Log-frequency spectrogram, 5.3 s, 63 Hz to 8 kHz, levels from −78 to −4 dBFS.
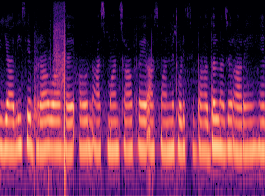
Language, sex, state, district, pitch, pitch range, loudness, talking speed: Hindi, female, Chandigarh, Chandigarh, 200 Hz, 195-205 Hz, -19 LUFS, 205 wpm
